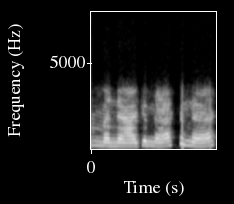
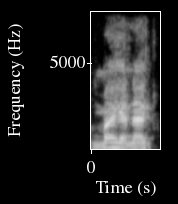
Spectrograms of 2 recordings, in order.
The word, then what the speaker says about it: Maganac: But Maganac will be the most literal one, so you can call it whatever.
